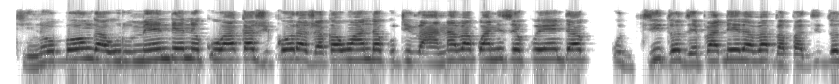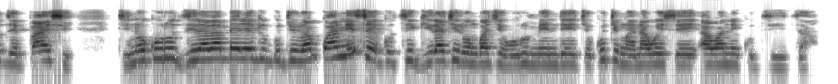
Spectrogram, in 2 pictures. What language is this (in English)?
Ndau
